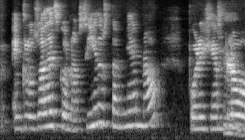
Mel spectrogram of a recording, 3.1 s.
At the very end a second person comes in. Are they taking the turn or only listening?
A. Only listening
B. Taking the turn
A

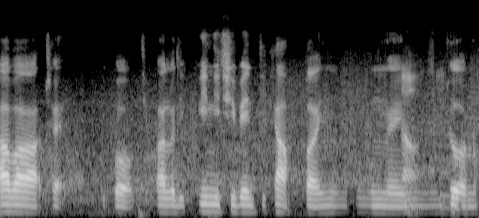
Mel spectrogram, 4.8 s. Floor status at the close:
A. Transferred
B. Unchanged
B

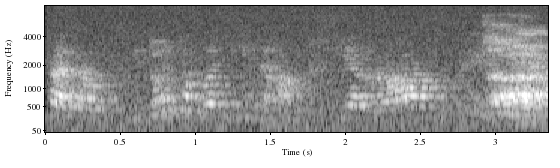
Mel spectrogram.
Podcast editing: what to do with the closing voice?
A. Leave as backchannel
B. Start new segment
B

